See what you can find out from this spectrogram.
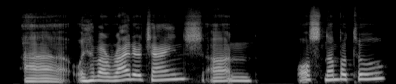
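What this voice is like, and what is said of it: Poor fake South African accent. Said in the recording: “that's a terrible South African accent. Awful.”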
